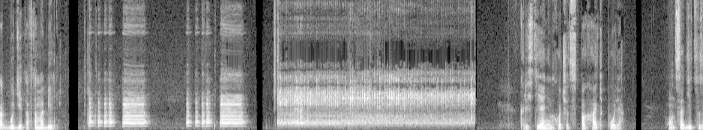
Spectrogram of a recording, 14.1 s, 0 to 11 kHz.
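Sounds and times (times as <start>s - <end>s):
car horn honking: 1.7s - 3.0s, 3.8s - 5.1s.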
